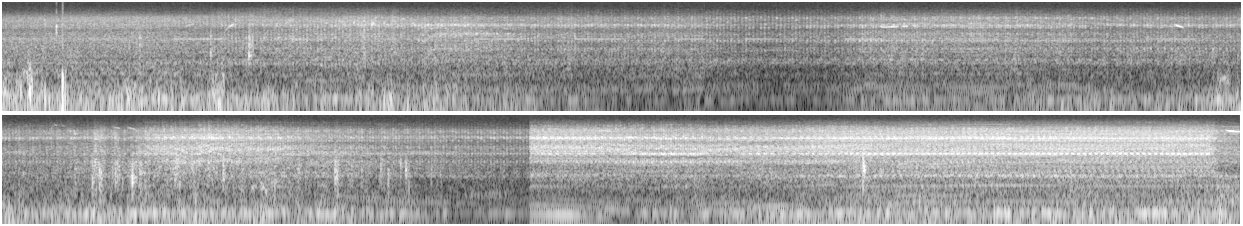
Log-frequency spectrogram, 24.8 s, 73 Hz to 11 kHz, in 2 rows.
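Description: Dacia Duster dCi 110 diesel on the move, heard from inside the car: a steady low engine and tyre rumble on a rough lane. The sound dips a little about a third of the way in and jumps suddenly about two-thirds of the way through.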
